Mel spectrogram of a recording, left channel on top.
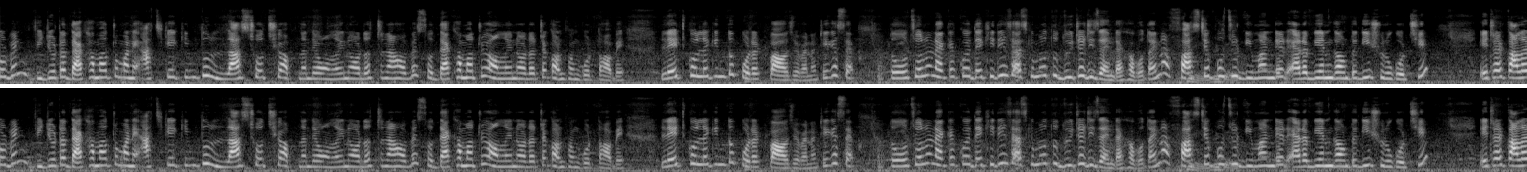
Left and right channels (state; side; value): normal; both; correlation 0.80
